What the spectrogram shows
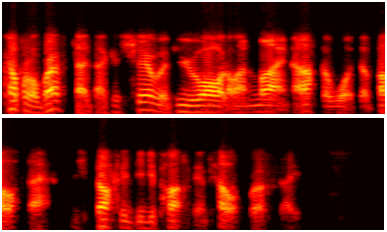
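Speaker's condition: Deafness, born deaf, cochlear implant

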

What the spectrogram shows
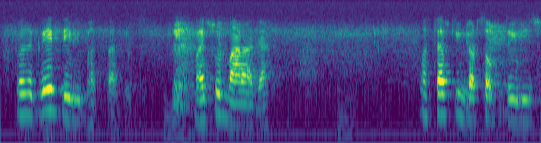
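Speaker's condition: No condition

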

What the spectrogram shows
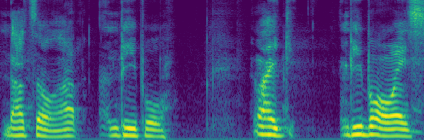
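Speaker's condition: Cerebral palsy, spastic

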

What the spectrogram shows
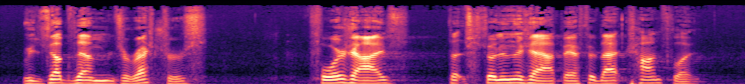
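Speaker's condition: Tongue cancer, jaw reconstruction

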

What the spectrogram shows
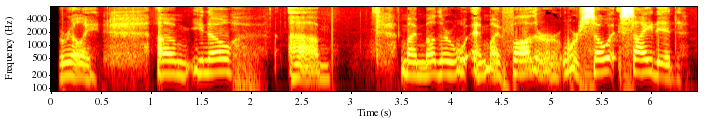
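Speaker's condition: Cleft palate; born two months premature

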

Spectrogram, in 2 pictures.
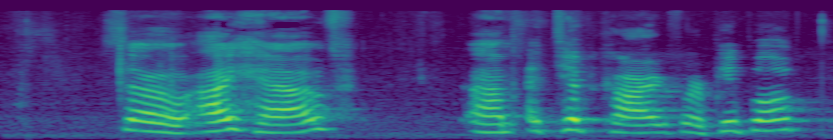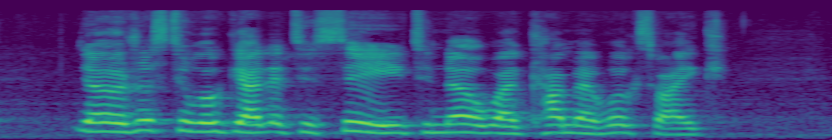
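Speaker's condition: Down syndrome; congenital, early intervention programs and therapies in early childhood; adult

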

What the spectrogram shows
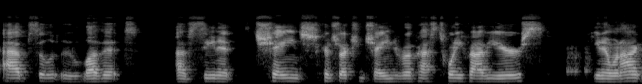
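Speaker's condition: No condition

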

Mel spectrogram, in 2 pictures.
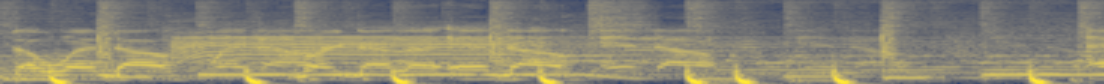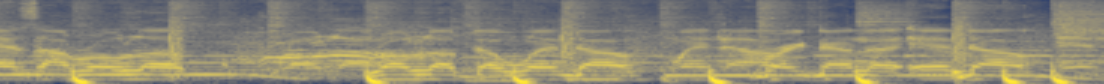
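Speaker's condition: No condition

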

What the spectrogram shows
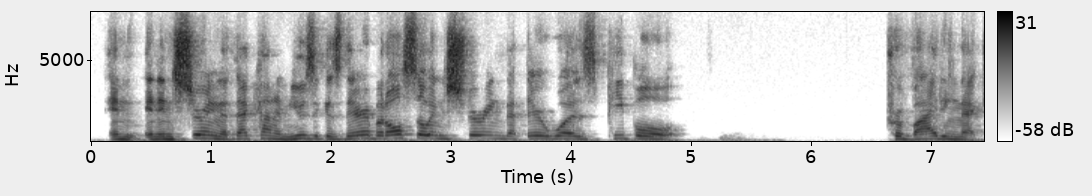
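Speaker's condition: No condition

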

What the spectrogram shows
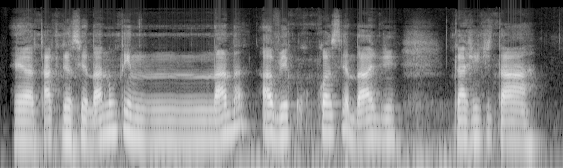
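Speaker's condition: Cerebral palsy, mild; wheelchair user

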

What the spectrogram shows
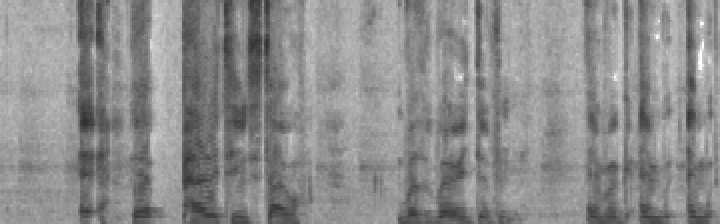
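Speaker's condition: Quadriplegic cerebral palsy; age 28

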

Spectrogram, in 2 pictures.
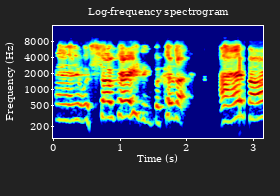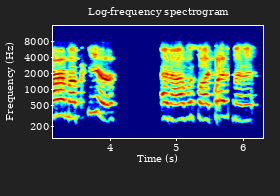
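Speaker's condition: Cerebral palsy; from birth, instability causing trips, severe rotator cuff tear, formerly monthly falls needing engine 6 lift assists; steel mace and steel club training, walking while pushing grocery cart

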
